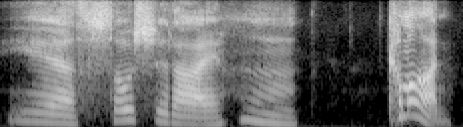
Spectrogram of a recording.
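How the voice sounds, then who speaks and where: A woman's voice: mid-range voice, expressive, very slow, pushed and bright, no room sound, exaggerated voice, low-quality recording. A woman playing a fussy, curious old time traveller. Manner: muttering hmms, musing, hesitant restarts. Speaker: amateur radio play actor.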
